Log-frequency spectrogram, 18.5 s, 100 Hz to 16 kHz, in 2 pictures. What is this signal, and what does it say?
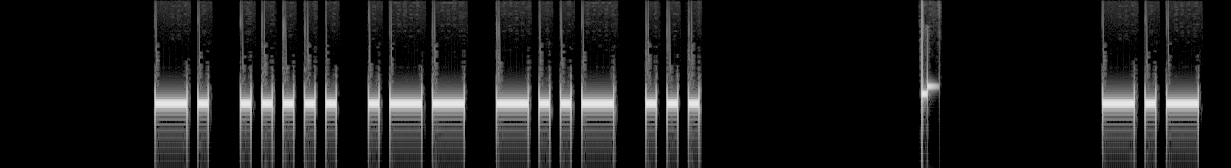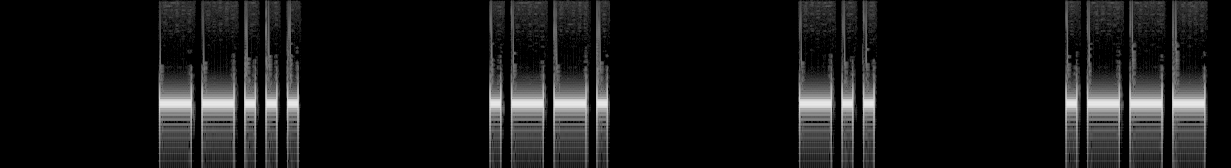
Morse code, heard as a keyed tone, about 15 wpm, spaced as for 8 wpm, 700 Hz. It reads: N5WXS K7PDJ
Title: USA Call Signs - 5 Characters - 6x Character Spacing - 15wpm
